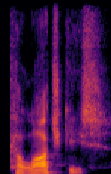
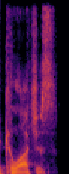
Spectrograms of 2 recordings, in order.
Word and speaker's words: kolache: Kalachkis. kolaches. I say kolaches. I always have. Kalachkis. Kolache. It's Eastern European. I know what it is. It's over there. I say kolaches because Texas people say kolaches.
